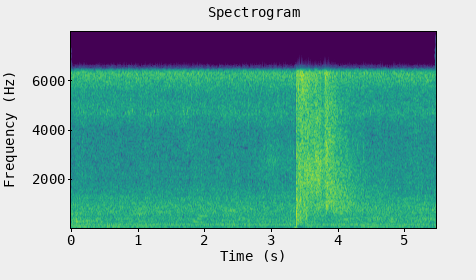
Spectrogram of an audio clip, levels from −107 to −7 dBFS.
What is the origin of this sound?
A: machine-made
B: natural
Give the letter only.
B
